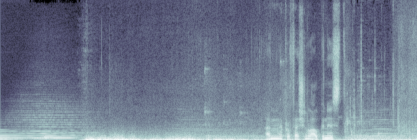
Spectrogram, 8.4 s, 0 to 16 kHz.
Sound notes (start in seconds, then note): 1.5 wind blows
